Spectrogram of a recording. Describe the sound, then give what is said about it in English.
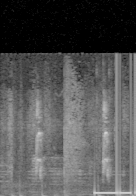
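Telephone dialing tones: a steady, loud electronic tone sounds after a stretch of quieter low rumbling and clatter, broken by a couple of very short gaps near its end. “Oh, it was dialing.”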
